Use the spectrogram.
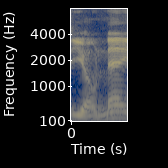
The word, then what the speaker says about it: Yone: and most important thing his name is yonei it's not yon it's not whatever else you pronunciation you want riot has officially announced that it is yo-nay so make sure you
